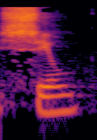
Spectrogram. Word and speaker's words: Seow: 他的 last name 叫 Show，应该念 Siu，你知道那个潮州人啊，萧怎么念？Siu，S-E-O-W，他的 last name 怎么念？Siu 对吗？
